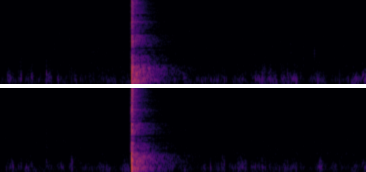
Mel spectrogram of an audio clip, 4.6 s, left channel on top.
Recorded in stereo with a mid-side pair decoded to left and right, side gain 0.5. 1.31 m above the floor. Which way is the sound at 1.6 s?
45° right.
